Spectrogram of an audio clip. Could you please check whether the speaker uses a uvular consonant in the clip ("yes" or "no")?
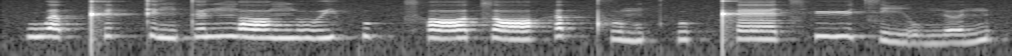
no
